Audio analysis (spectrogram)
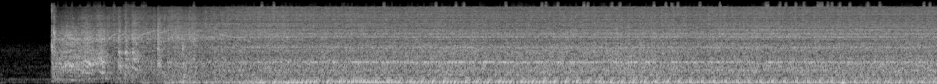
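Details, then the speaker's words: Jaguar MKII during reassembly, starting: engine catches and settles into an uneven, stumbling idle with irregular beats; sounds like a misfire, not confirmed. "that sounds like it's misfiring"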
